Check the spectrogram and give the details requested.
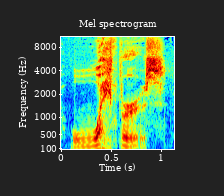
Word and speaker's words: Ypres: press which was in ipra uh but of course brits being brits they see ypres yipra and pronounced it as wipers classic tommy slang as they call it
